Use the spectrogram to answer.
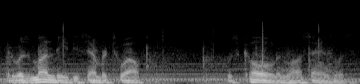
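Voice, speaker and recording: An actor playing a laconic, businesslike police detective sergeant in a 1940s radio drama, deadpan and clipped. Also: male voice, low-pitched, normal speed, over music, lightly acted. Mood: flat, factual. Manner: deadpan, clipped, matter-of-fact. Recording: tinny, hissy old radio recording.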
